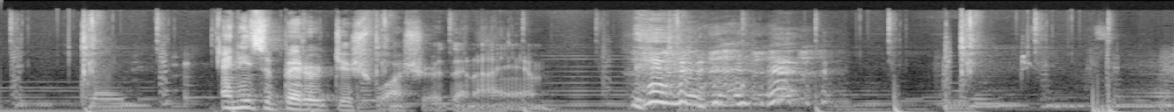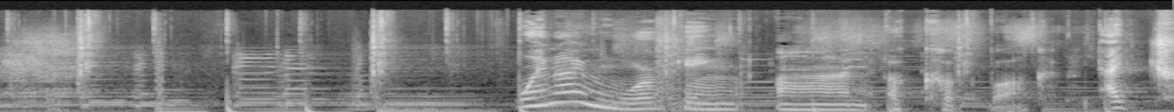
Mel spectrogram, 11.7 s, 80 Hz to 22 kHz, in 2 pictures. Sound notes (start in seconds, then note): 3.1 laughter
